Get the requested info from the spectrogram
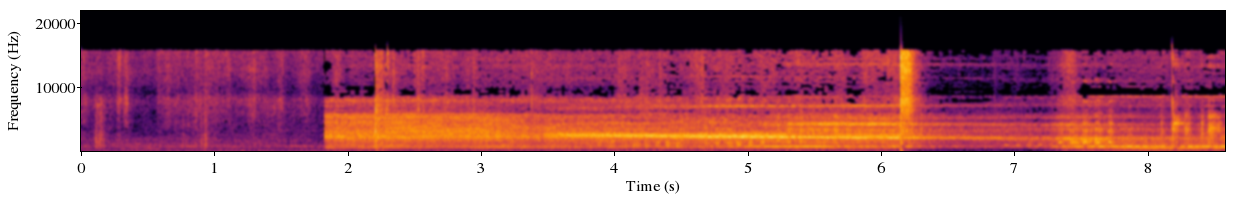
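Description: A Halloween animatronic jump-scare prop going off: its loud sound effect starts suddenly about two seconds in, with a high tone slowly falling in pitch. It cuts off with a sharp click about six seconds in, and a quieter steady tone follows near the end.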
